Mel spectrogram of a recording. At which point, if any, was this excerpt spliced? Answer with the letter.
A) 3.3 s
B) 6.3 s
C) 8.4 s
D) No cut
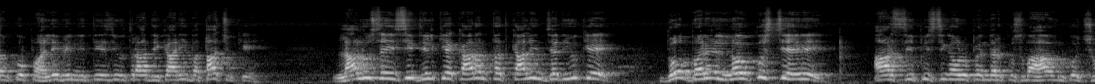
D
